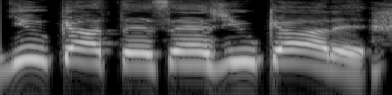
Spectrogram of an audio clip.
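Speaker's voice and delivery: high encouraging cheer; cheering Pokemon. Retold or imitated. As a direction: cheer him on like a little sidekick. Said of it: "in the background going".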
